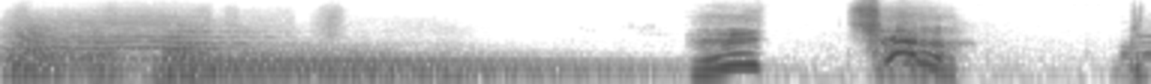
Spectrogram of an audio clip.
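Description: A sharp sneeze cuts in after a stretch of sustained tonal sound, followed quickly by a second, louder sneeze burst; both are close and abrupt.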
